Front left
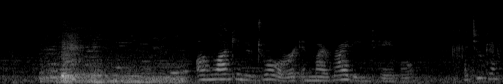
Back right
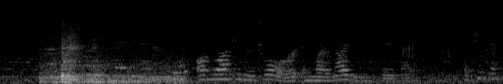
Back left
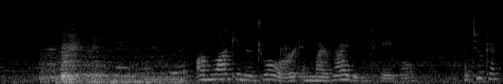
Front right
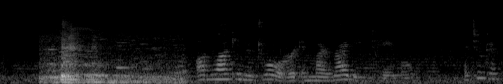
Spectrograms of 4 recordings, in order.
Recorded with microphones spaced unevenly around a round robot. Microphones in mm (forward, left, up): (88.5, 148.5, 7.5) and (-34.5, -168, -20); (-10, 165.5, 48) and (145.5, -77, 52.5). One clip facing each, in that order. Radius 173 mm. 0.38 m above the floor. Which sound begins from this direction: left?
A woman speaking, at 2.0 s.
